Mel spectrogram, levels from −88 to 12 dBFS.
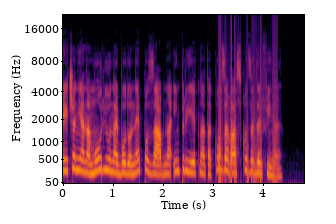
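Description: A speech clip in which the processor falls behind and repeatedly misses its deadlines for small buffers of roughly 3 ms each. This processor overload crackle runs from 3.11 to 4.29 s, with each missed slot refilled by stale audio, producing a gritty, tearing crackle over the speech until the load eases.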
